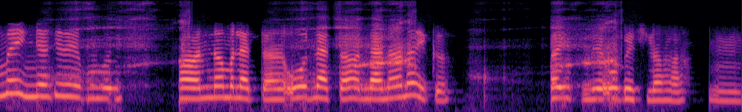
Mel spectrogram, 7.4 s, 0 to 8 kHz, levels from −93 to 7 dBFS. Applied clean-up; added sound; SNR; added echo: neural mask model RNNoise.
